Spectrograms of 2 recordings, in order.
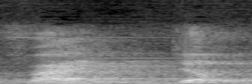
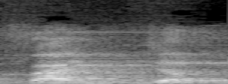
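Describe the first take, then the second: No difference in how they are said.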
